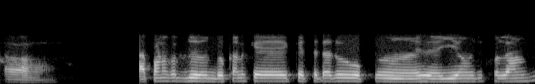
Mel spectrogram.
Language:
Odia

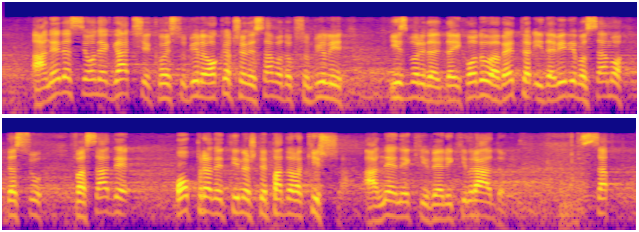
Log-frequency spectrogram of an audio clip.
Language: Serbian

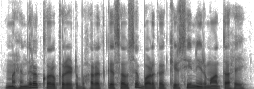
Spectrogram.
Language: Magahi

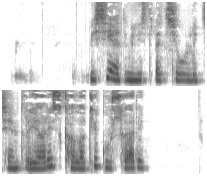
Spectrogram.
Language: Georgian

